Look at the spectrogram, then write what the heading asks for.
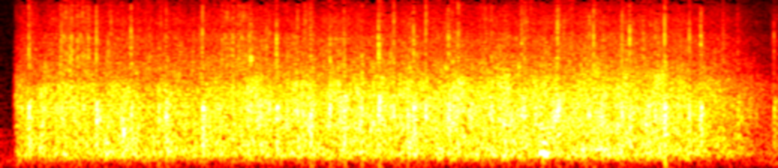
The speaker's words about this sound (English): The crowd spontaneously applauding as pallbearers carried Hawking's casket into a Cambridge church for the private service.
